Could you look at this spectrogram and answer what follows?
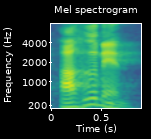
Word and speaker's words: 아멘: 아멘의 히브리식 발음은 아흐멘이에요. 한번 따라해 볼까요? 아흐멘.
